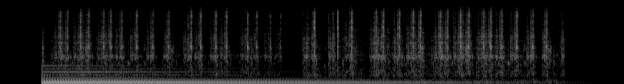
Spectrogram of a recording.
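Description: Typewriter keystroke sound effect, rapid clicks several a second with a brief break about halfway, over a steady low synth drone; the clicks stop shortly before the end and the drone fades out.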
